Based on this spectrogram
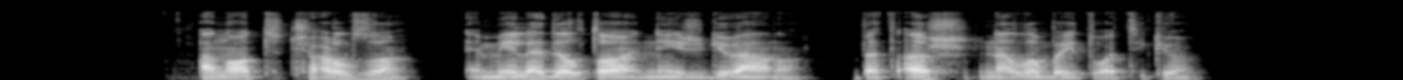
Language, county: Lithuanian, Klaipėda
